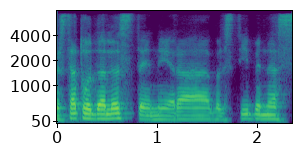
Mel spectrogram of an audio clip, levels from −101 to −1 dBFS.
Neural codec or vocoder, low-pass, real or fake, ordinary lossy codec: codec, 16 kHz, 6 kbps, DAC; 7.2 kHz; fake; AAC, 48 kbps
